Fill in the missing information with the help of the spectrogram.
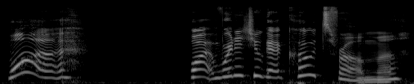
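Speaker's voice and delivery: high surprised what. Real, not acted. Surprised by free codes.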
